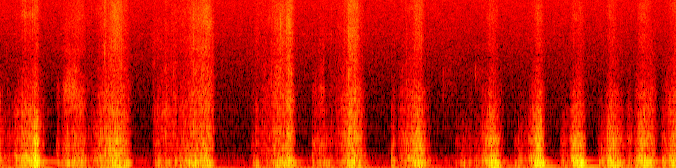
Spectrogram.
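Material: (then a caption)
Foam. Fingertips and short nails rapidly scratch the sides and top of a black foam windscreen on a silver condenser microphone. The result is a series of close, muffled bursts of scratchy rustling, heavy in low rumble with little brightness, rising and falling in quick repeated strokes.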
